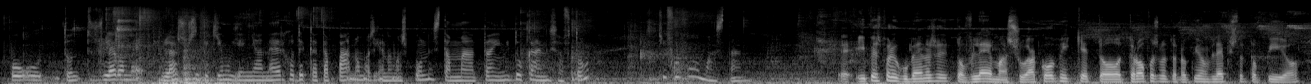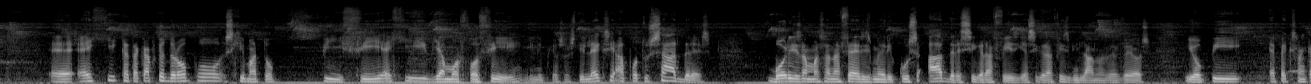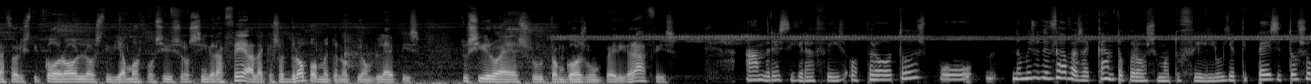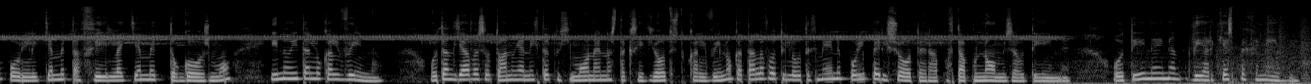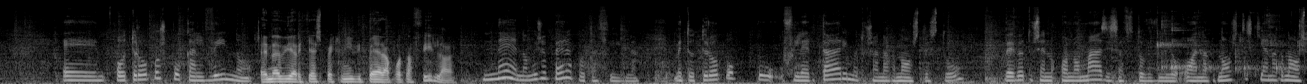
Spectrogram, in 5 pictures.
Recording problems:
animal sounds; noticeable; throughout; 15 dB below the speech

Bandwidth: 15.5 kHz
